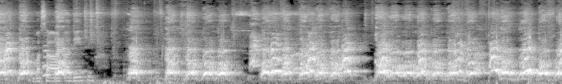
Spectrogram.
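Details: Chocolate teacup Pomeranian dog during stud service in Pugaro, Manaoag, Pangasinan, Philippines, barking in dense, rapid strings of shrill yips broken by brief gaps, with some background voices.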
